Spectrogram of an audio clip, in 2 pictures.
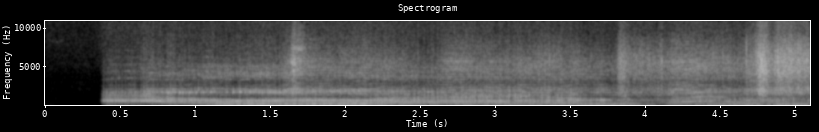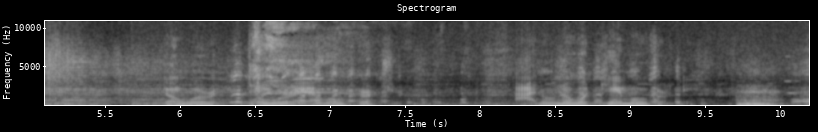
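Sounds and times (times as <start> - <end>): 
deep monster growl in a film clip: 0.4 - 4.7
laughter: 6.2 - 10.1
speech: 6.5 - 10.1.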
